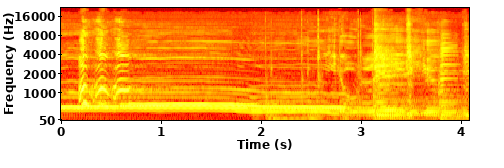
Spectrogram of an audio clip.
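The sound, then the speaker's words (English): A long, wavering wolf-like howl from a human voice, held steady and loud, with strummed instruments and percussion joining toward the end. “We're gonna hoot and holler and howl at the moon.”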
